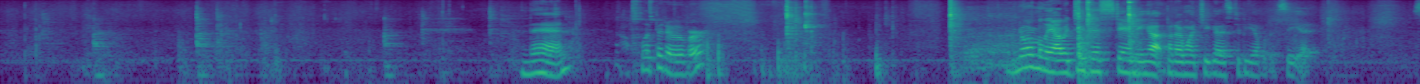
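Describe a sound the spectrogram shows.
Stretchy fabric rustles as it is pulled over a frame.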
